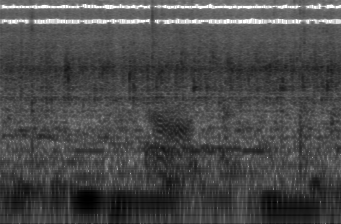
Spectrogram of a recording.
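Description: Meat frying in oil in a wok over a gas burner: a steady sizzling hiss with a low rumble underneath.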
